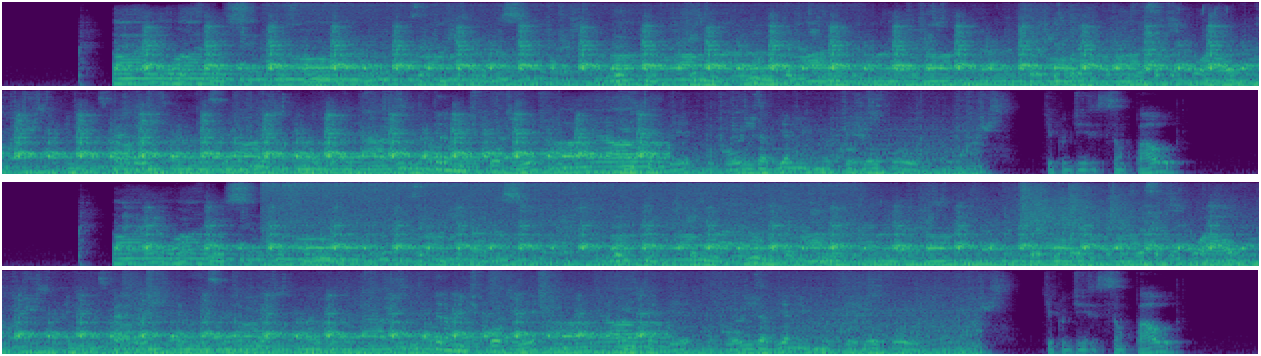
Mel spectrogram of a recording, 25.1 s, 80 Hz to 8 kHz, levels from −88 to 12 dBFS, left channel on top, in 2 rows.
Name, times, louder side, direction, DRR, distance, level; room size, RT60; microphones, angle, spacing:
Singing, 1.1-19.2, left 3 dB, 45° left, 0.7 m, -23 dB
voice 1, 1.2-3.5 4.1-5.2 6.1-8.6 10.0-12.4 13.1-18.0 18.7-21.7 23.0-24.4, equal, 15° right, 2 dB, 1.5 m, -30 dB
sound 1, 2.6-22.4, right 1 dB, 90° right, 1.1 m, -27 dB
sound 2, 3.7-22.6, left 1 dB, 15° left, 3.9 m, -44 dB
13.0 x 6.6 x 6.1 m, 0.34 s
head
